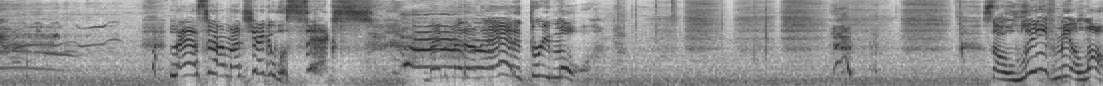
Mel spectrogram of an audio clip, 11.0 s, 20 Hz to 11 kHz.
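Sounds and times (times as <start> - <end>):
wheezing laughter: 0.0 - 1.6, 8.2 - 8.9.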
